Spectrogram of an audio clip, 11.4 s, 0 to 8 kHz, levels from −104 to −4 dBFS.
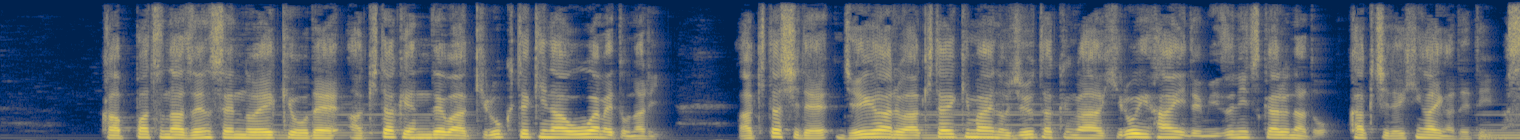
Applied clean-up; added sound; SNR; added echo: classical method log-MMSE.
